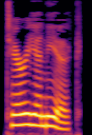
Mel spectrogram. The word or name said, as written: terrienniak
